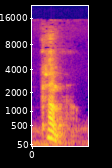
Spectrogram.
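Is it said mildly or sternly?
mildly. It is said mildly, without sternness.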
